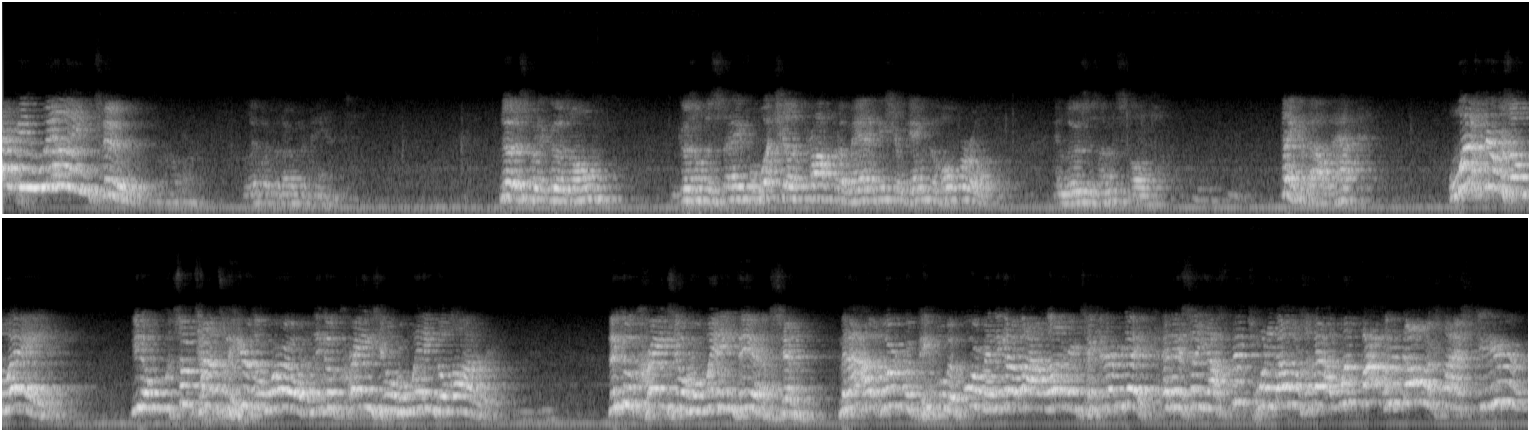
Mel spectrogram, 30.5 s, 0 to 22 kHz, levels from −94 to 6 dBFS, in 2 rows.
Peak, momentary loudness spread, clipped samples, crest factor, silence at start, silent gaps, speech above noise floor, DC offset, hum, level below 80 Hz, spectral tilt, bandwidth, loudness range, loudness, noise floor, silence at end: -2 dBFS; 15 LU; under 0.1%; 14 dB; 0 s; none; 29 dB; under 0.1%; none; -52 dBFS; -9.5 dB/octave; 4.3 kHz; 11 LU; -16 LUFS; -45 dBFS; 0 s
